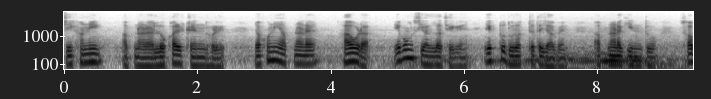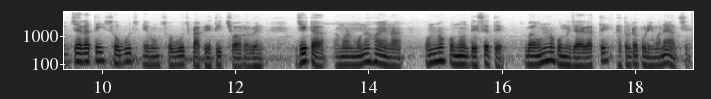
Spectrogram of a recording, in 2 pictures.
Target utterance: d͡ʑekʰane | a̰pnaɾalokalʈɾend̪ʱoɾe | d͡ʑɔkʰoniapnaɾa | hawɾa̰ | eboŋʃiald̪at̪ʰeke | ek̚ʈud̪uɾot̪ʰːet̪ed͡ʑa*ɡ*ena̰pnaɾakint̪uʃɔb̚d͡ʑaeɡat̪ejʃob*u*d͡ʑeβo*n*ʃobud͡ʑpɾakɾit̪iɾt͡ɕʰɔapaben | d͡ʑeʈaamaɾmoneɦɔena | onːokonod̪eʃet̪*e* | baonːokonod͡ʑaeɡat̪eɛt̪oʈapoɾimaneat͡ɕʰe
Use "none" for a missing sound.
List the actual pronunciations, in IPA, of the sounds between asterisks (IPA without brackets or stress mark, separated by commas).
b, u, ŋ, e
